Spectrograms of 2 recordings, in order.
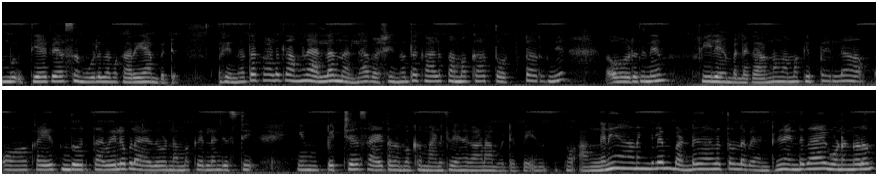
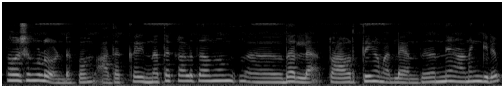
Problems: low volume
